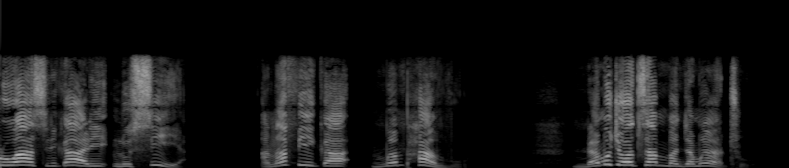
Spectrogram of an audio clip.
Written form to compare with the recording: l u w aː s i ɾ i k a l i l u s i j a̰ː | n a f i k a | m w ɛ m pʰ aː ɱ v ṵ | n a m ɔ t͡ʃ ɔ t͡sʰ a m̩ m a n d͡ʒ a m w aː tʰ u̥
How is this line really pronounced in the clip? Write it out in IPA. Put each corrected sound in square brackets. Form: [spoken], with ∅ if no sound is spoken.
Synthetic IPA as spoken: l u w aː s i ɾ i k a l i l u s i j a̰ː | n a f i k a | m w [a] m pʰ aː ɱ v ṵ | n a m [u] t͡ʃ ɔ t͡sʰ a m̩ m a n d͡ʒ a m w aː tʰ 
